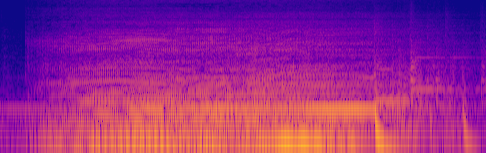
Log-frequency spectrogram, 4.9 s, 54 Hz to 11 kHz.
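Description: An Italjet Dragster 125 scooter with a liquid-cooled Piaggio Aprilia engine accelerates hard, its engine note climbing steadily and loudly, then dropping off sharply as the throttle closes, with no talking.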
